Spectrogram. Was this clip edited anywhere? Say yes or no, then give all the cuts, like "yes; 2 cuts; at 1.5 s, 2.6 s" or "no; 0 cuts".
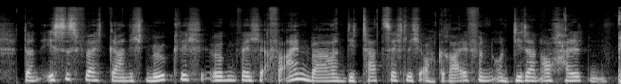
yes; 1 cut; at 2.7 s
